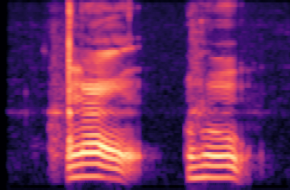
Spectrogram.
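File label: "white cloud", Mandarin; bai2yun2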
